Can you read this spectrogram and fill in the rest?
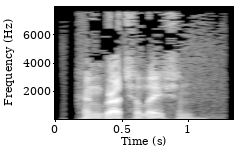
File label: "congratulations", English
